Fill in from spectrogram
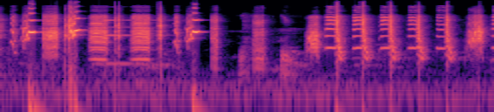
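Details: Javan myna singing energetically as a lure: dense harsh chatter with sharp whistled accents, a brief lull, then a rhythmic series of nasal, buzzy notes roughly every quarter second.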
